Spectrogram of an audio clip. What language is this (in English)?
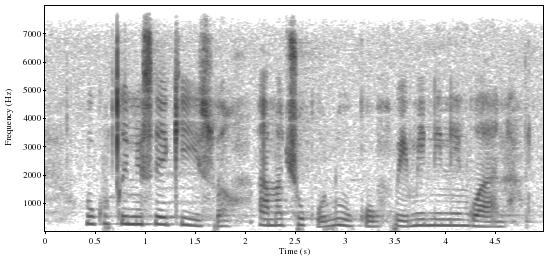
South Ndebele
